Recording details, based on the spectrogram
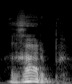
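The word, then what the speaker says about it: غرب: The word for west is gharb or gharb. You write ghayn, ra, and ba. Gharb. The word for Arab is pronounced Arab using the letter ayn.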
